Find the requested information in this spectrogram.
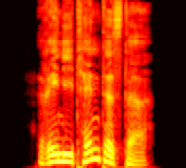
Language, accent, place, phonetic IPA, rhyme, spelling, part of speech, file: German, Germany, Berlin, [ʁeniˈtɛntəstɐ], -ɛntəstɐ, renitentester, adjective, De-renitentester.ogg
- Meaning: inflection of renitent: 1. strong/mixed nominative masculine singular superlative degree 2. strong genitive/dative feminine singular superlative degree 3. strong genitive plural superlative degree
